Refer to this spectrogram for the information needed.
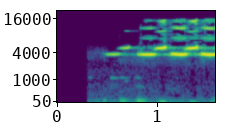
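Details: Ortolan bunting, called al-bouh al-fassi in Morocco, from an assembled tape of wild bird songs: a brief burst of high, thin chirping notes after half a second of silence, cut off mid-phrase, with a clean, quiet background.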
